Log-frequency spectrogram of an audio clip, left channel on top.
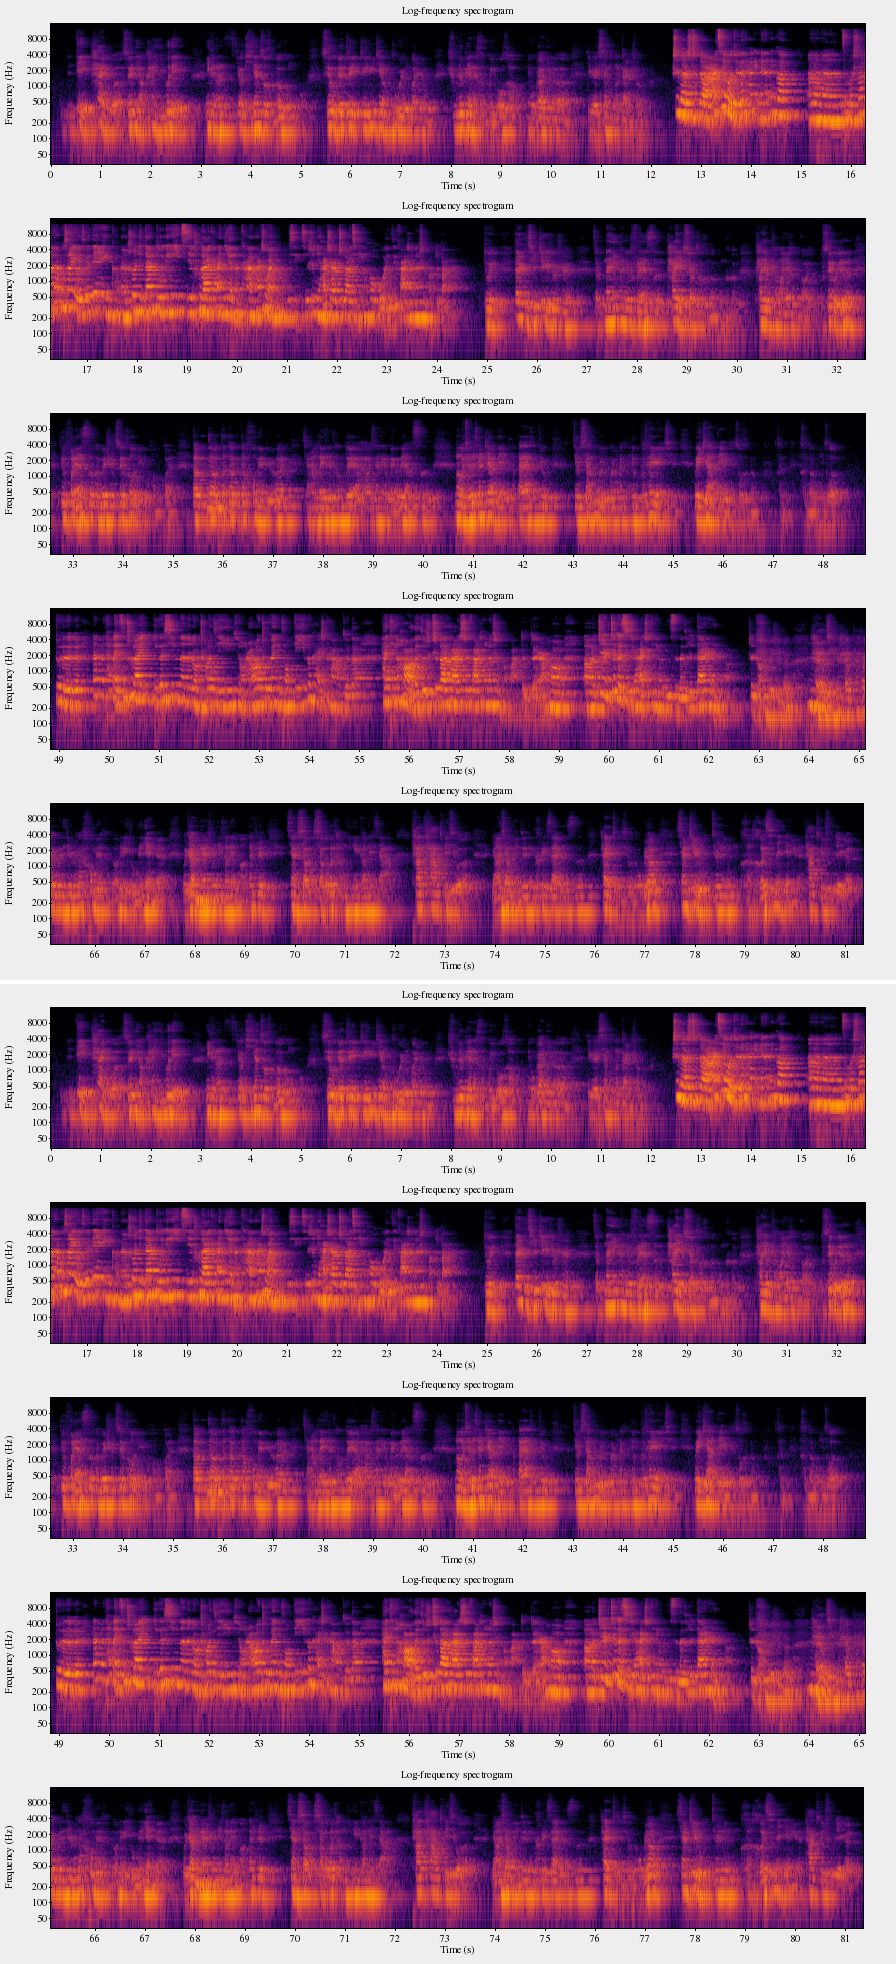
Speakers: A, on the left (about 80°); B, on the left (about 55°).
A: 呃电影太多了，所以你要看一部电影，你可能要提前做很多功夫，所以我觉得对对于这种路人观众，是不是就变得很不友好？那我不知道你有没有这个相同的感受。
B: 是的，是的，而且我觉得它里面的那个，嗯，怎么说呢？它不像有一些电影，可能说你单独拎一集出来看，你也能看，它是完全不行。其实你还是要知道前因后果以及发生了什么，对吧？
A: 对，但是其实这个就是怎那您看这个《复联四》，它也需要做很多功课，它这个票房也很高，所以我觉得这个《复联四》会不会是最后的一个狂欢？到到到到到后面，
B: 嗯，
A: 比如说像什么《雷霆特工队》啊，还有像那个《美国队长四》，那我觉得像这样的电影，可能大家是不是就就像路人观众，他可能就不太愿意去为这样的电影去做很多很很多工作了。
B: 对对对，但每它每次出来一个新的那种超级英雄，然后除非你从第一个开始看，我觉得还挺好的，就是知道它是发生了什么嘛，对不对？然后，呃，这这个其实还是挺有意思的，就是单人的这种，
A: 是的，是的，
B: 嗯
A: 还有其实还有他还有一个问题，就是说他后面很多那个有名演员，我知道您刚才说您很脸盲，
B: 嗯。
A: 但是像小小罗伯·唐尼那个钢铁侠，他他退休了，然后像美队那克里斯·埃文斯他也退休了，我不知道像这种就是那种很核心的演员，他退出这个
